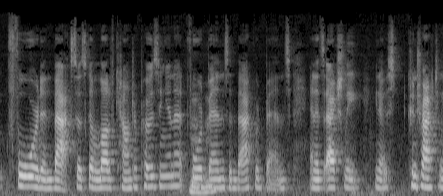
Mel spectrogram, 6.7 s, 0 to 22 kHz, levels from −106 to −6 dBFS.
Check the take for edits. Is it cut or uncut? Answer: uncut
